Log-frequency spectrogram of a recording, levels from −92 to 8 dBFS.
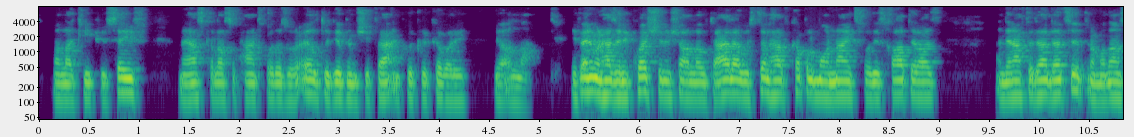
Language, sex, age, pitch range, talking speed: English, male, 30-49, 120-150 Hz, 270 wpm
